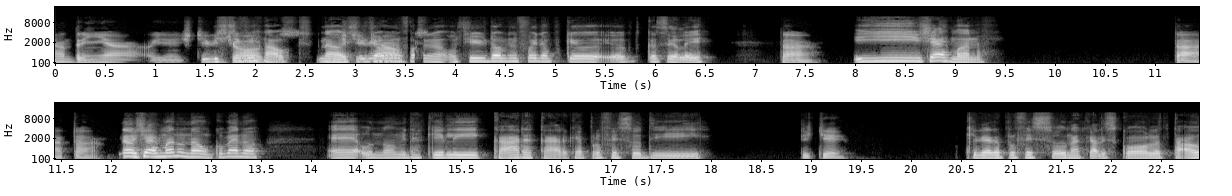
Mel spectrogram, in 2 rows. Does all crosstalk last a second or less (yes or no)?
no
